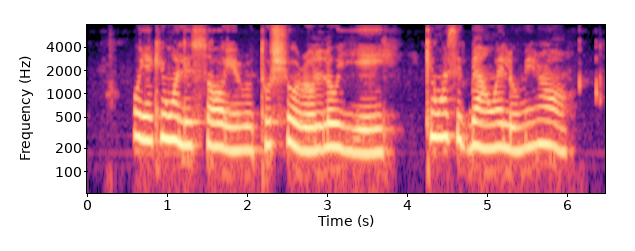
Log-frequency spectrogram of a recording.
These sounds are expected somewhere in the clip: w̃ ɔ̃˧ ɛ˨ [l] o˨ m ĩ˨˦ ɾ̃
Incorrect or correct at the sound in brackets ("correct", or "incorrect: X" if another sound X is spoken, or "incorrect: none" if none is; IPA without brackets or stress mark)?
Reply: correct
